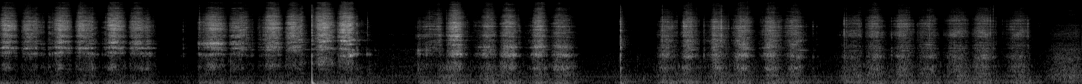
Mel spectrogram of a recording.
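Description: A culinary knife drawn in repeated strokes across a sharpening stone, each rasping pass loud and close, in steady bursts of several strokes separated by brief pauses.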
